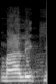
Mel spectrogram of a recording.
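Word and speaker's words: مالك: saya khatam itu itu lafaz Maliki yaumiddin ya kalau kita kan bacanya panjang ya ya kita bacanya panjang ya betul enggak kita bacanya panjang betul Imam siapa kita ini kita bertajwid ikut Imam Siapa Imam ha dari siapa asim hafz an asim albaakun yang baca panjang itu cuma satu Imam hafaz saja yang lainnya semua Imam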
